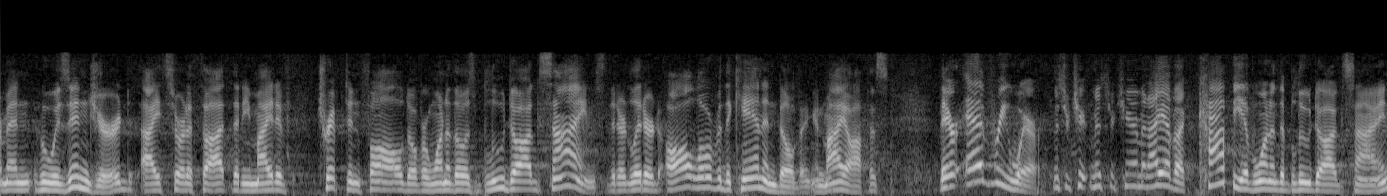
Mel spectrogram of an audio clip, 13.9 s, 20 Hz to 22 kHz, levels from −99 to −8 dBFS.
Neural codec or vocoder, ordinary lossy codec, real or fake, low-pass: vocoder, 22.05 kHz, 80 mel bands, WaveNeXt; AAC, 48 kbps; fake; 7.2 kHz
